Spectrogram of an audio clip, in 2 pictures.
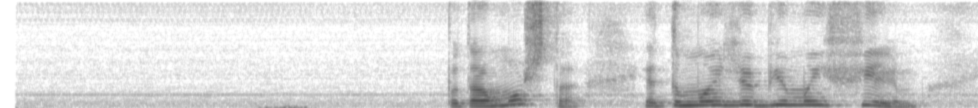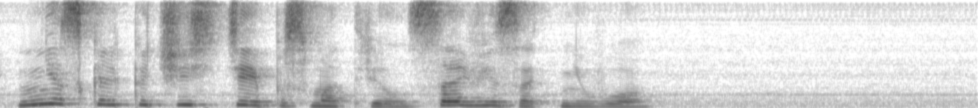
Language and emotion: Russian, positive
